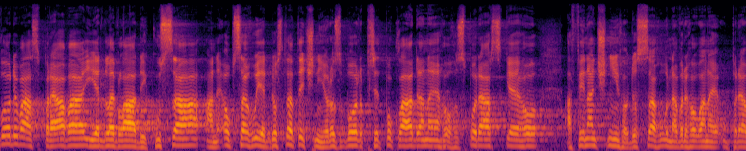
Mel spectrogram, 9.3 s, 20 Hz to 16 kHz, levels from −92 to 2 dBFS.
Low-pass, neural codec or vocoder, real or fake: 14.4 kHz; vocoder, 48 kHz, 128 mel bands, Vocos; fake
